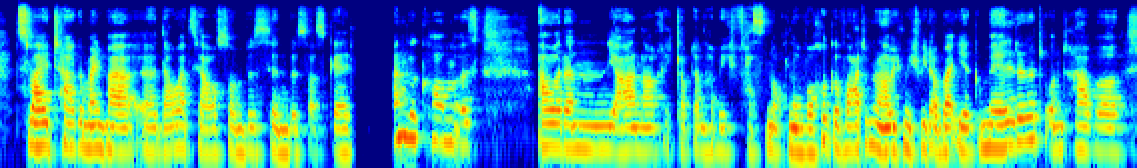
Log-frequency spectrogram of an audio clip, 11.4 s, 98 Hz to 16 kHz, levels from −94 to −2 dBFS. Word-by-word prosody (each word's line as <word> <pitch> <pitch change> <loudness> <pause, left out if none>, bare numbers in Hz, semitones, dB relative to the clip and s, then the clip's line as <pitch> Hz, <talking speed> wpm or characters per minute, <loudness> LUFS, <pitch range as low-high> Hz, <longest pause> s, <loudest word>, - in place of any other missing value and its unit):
2 195 -1 +6
Tage. 195 0 -1
Manchmal, 175 -2 +3
äh, 170 0 -3
dauert's 180 +2 -3
ja 160 -3 -3
auch 160 - -5
so 160 +2 -7
'n 165 -1 -3
bisschen, 165 -1 -4
bis 160 -1 -7
das 160 0 -10
Geld 160 -1 -3 0.4
angekommen 230 -3 +1
ist.“ 195 0 -4 0.6
Aber 190 0 +4
dann, 180 -1 -1
ja, 170 -1 +3
nach 170 0 -3
ich - - -19
glaube, 165 0 -9
dann 165 0 -7
habe 170 -1 -10
ich 165 0 -14
fast 165 -1 -5
noch 160 - -4
'ne 165 -1 +3
Woche 165 +7 0
gewartet 180 0 0
und 205 - -3
dann 170 - +6
habe 170 - +6
ich 170 - -11
mich 170 -1 -2
wieder 185 -3 +1
bei 170 0 +5
ihr 170 -1 +2
gemeldet 200 +6 +1
und 175 0 -5
habe 170 -1 -1
175 Hz, 210 wpm, -28 LUFS, 165-190 Hz, 0.6 s, 2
